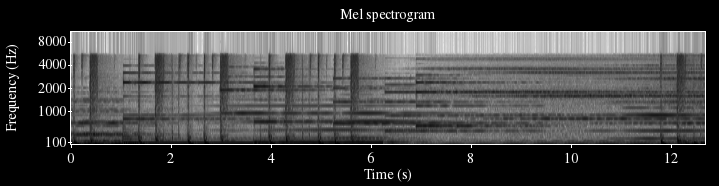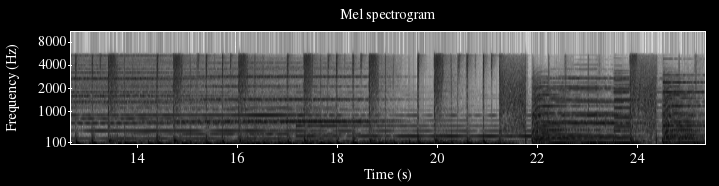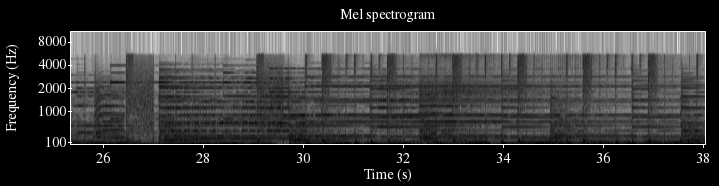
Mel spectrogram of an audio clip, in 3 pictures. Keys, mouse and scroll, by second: 0.4 click, 1.7 click, 4.1 click, 5.5 click, 5.6 click, 6.6 click, 7.5 click, 8.3 right click, 8.9 click, 9.8 click, 11.0 click, 11.8 click, 12.2-12.6 scroll down 3, 12.5 click, 13.2 click, 13.3 click, 14.3 click, 16.2 click, 19.2 click, 20.0 click, 20.9 click, 21.8 scroll up 2, 22.8 click, 23.5 click, 24.4 click, 26.4 click, 29.1 click, 30.0 click, 31.2 click, 32.3 click, 33.9 click, 35.6 click.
